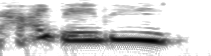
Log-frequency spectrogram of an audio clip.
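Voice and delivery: very high, sweet voice. Showing how they talk when meeting a cat: high-pitched voice. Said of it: "I do the more high voice".

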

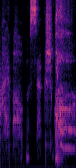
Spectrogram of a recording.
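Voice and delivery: secretive, soft, barely voiced hushed whisper. Speaker retells someone leaning in to come out to him, retelling a leaned-in whisper. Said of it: "He leans and he's like".

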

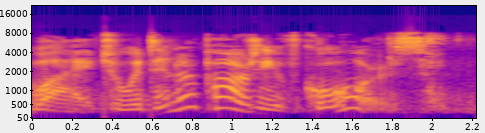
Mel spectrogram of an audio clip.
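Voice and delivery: plain

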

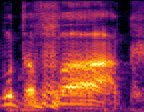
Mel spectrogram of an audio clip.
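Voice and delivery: angry, fed-up, pissed-off outburst. Retelling how a girlfriend reacted after the hospital: imitating someone pissed off. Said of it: "my girl was all pissed off".

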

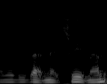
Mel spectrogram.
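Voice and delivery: talking softly. Signing off at the end of a podcast episode, talking softly. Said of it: "Why are you talking so softly?".

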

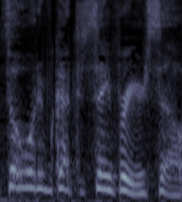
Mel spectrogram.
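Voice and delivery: mock drill-hall officer's yell, very high and barking. Retelling a commanding officer chewing out a Marine: imitating a commanding officer yelling. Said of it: "he yells at him".

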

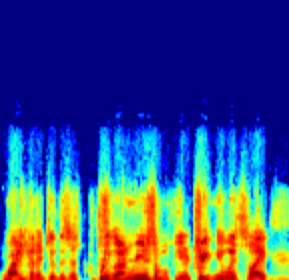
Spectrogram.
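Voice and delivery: furious, raging, unhinged, out-of-control ranting. Recounting a favorite movie phone-call scene, imitating Adam Sandler raging. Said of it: "he just starts losing it".

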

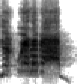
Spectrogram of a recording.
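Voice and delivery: mock, loud, full-throated screaming. Retelling how she demanded Triple H be torn apart: imitating someone screaming. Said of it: "She is screaming at the top of her lu-, lungs".

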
